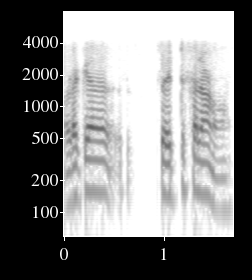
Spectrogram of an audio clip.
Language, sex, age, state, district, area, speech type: Malayalam, male, 18-30, Kerala, Wayanad, rural, conversation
